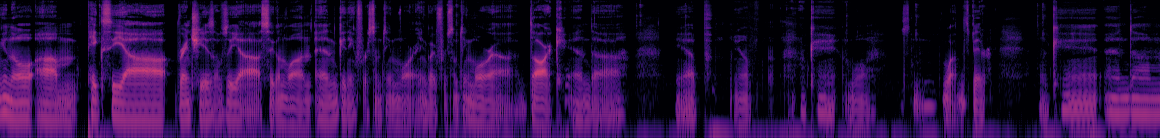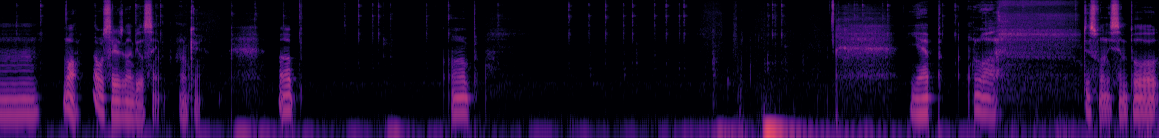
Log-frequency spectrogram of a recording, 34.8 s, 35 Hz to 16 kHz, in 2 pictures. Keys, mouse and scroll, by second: 2.4 click, 7.6 click, 10.5 click, 12.8 Escape, 14.0-20.7 drag, 22.1 Delete, 22.6 click, 24.1 Delete, 24.7-34.7 drag.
